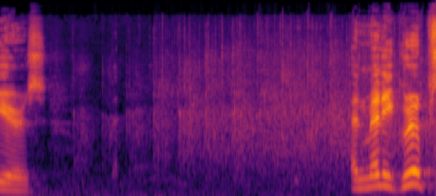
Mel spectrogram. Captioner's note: applause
